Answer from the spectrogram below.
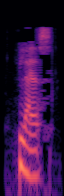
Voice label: "Lass", English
